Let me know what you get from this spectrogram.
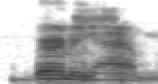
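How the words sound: The h is sounded and the last syllable stressed. This is the American way of saying it. The speaker calls it wrong. "we butcher it with the emphasis on the H on the ham"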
